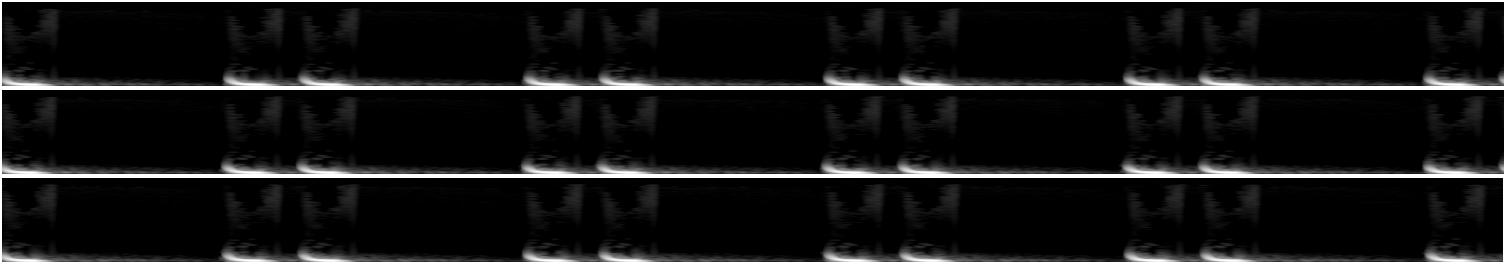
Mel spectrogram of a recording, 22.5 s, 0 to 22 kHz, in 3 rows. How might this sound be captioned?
heartbeat reverb1
Heart beat sound created in FL Studio.
beat, pulse, heartbeat, heart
